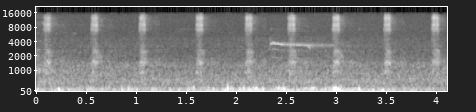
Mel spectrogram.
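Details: Squirrel, perhaps saying hello or annoyed, giving evenly spaced short, bright, scratchy chips roughly twice a second. A single thin whistle slides briefly past midway, with low blustery background rumble.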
